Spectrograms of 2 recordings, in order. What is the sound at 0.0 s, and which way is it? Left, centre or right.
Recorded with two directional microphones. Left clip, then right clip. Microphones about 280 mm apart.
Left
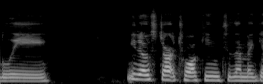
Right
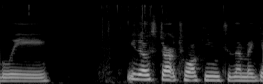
Speech, left.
